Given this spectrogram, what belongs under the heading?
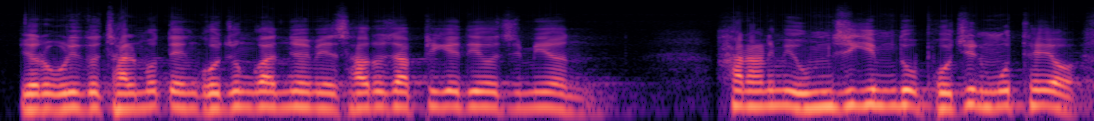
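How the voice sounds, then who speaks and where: Male pastor, sermon delivery; slightly higher voice, rhetorical questions, quoted lines acted out. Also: darkish tone. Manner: asks the congregation rhetorical questions and answers them; acts out quoted lines in short bursts.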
